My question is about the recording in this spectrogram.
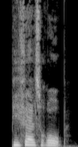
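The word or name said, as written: BIFALDSRÅB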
